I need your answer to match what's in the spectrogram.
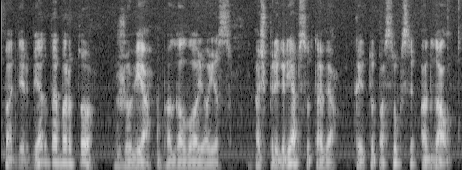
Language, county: Lithuanian, Kaunas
